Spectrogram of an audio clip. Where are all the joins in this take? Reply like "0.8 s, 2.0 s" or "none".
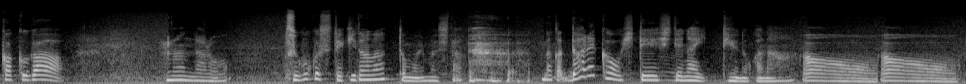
8.8 s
